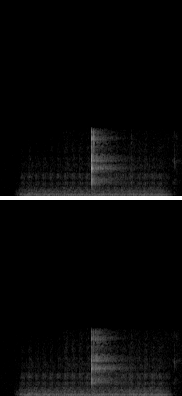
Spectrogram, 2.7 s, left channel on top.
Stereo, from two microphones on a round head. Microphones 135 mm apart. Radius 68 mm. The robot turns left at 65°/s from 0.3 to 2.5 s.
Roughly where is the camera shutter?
Left.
